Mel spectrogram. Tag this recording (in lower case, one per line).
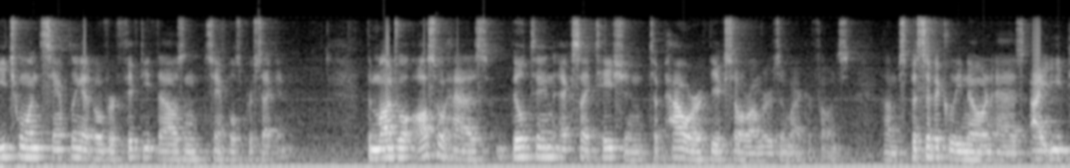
speech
